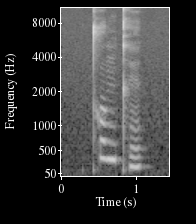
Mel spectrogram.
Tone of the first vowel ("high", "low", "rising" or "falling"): high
